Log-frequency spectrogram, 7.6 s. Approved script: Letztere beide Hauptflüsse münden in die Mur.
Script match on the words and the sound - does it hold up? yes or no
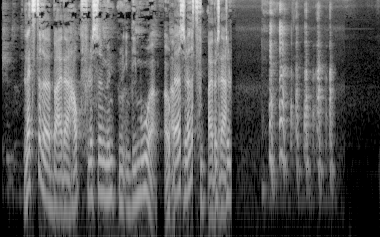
no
